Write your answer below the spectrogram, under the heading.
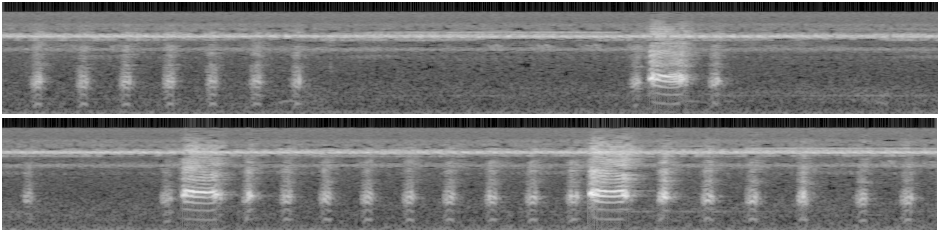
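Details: Red junglefowl hen used as a lure for males in peat scrub. A steady train of soft clucks is interrupted by three loud harsh calls spaced two to three seconds apart, with a continuous high-pitched insect whine behind.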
